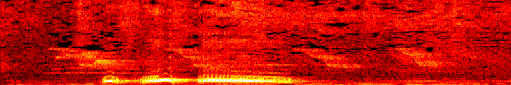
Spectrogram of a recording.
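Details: Spotted dove calling to lure other doves to answer; one phrase of a short note, a quick upward note and a long falling coo, with low rumbling background noise.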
